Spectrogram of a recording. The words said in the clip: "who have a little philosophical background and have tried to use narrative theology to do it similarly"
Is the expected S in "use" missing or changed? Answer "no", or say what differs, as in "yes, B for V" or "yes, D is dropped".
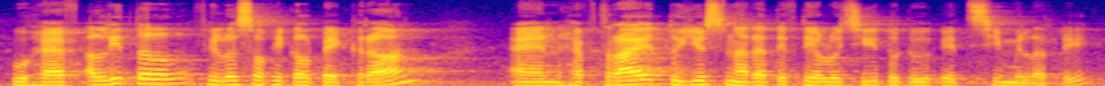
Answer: no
